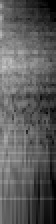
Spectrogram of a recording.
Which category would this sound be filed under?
Instrument samples > Percussion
